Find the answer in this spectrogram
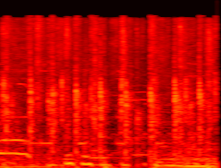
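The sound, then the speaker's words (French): A studio audience claps to welcome guest Virginie Lemoine. Brisk, uneven applause dips briefly near the middle, with voices and tonal music sounding over the clapping. “Merci d'applaudir celle qui va passer une heure et demie avec nous. Merci d'applaudir Virginie Lemoine.”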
